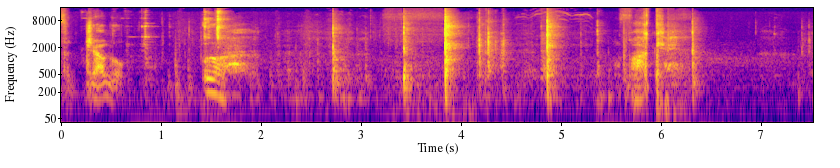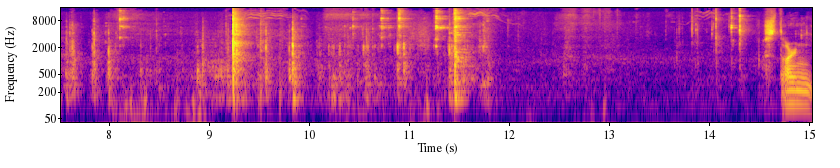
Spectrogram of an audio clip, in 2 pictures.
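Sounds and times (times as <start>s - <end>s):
hand tools clinking on metal: 0.5s - 2.0s, 8.0s - 8.5s, 9.2s - 12.0s.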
